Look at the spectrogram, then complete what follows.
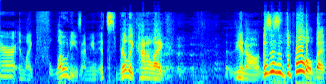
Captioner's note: crowd laughs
